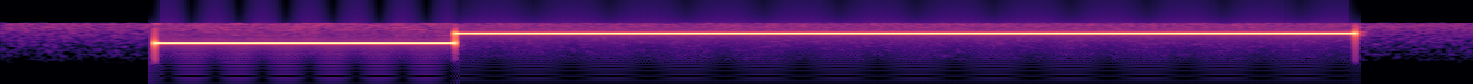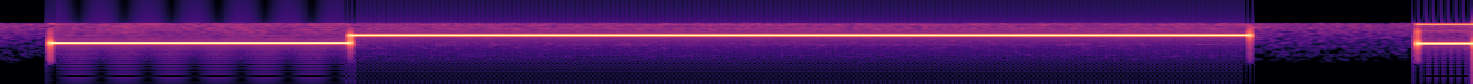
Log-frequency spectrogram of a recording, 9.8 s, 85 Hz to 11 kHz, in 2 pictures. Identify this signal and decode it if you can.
Two-tone page, heard as a one-second tone, then a three-second tone, about 900 then 1600 Hz, about 900 then 1430 Hz, with noise. It is heard from 0.5 to 9.1 s.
